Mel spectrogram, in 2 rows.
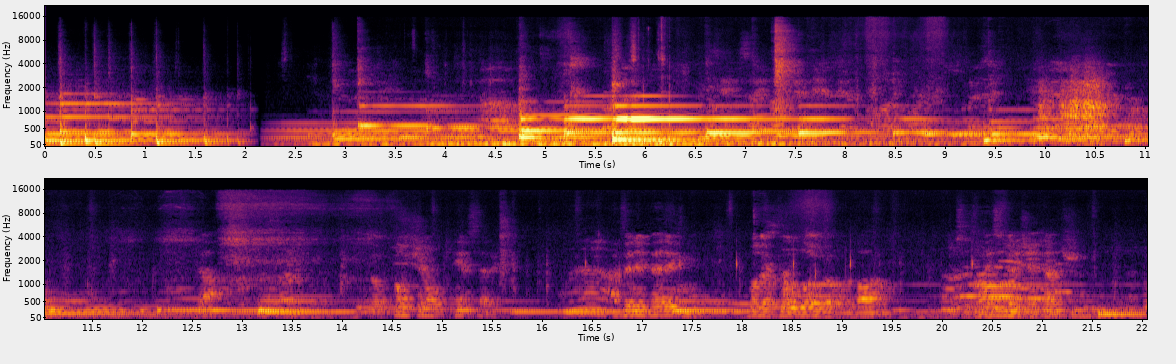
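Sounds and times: handpan notes ringing: 0:02.3 - 0:11.5.

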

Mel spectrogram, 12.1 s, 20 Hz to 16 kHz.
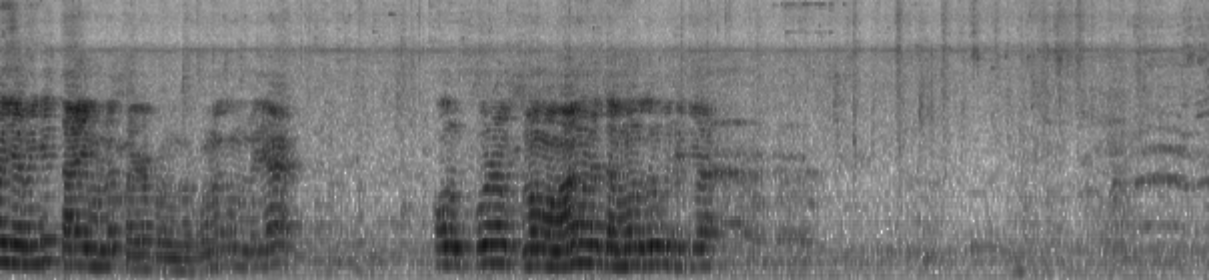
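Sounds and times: faint distant voices: 0:00.0 - 0:12.0
seated crowd background: 0:00.0 - 0:12.0.

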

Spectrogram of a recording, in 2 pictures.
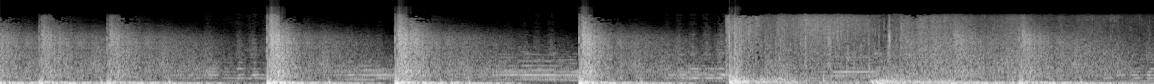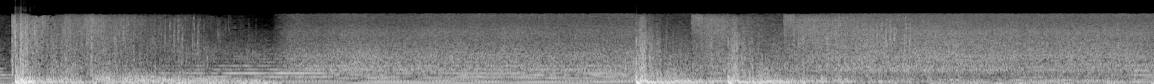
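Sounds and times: dramatic film music: 0:00.0 - 0:23.0
cannon booms: 0:07.3 - 0:08.1, 0:11.7 - 0:13.1, 0:17.9 - 0:19.9.

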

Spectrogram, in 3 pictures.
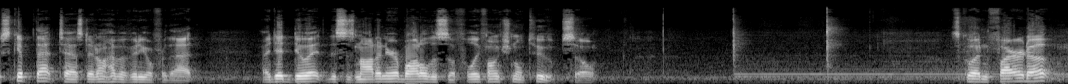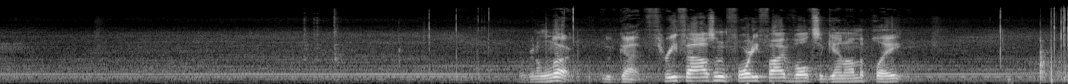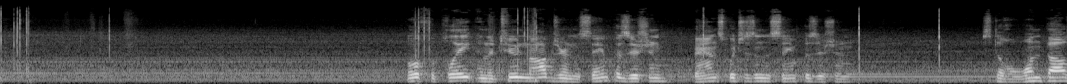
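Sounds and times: amplifier and cooling fan hum: 0:00.0 - 0:32.0.

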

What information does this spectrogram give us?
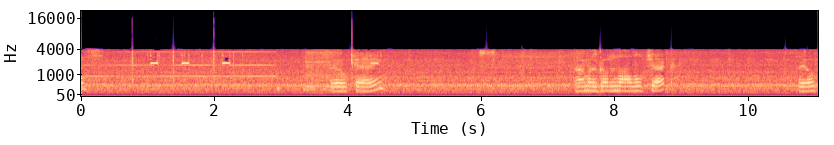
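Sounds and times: printer control panel beeping: 0:00.0 - 0:03.8.

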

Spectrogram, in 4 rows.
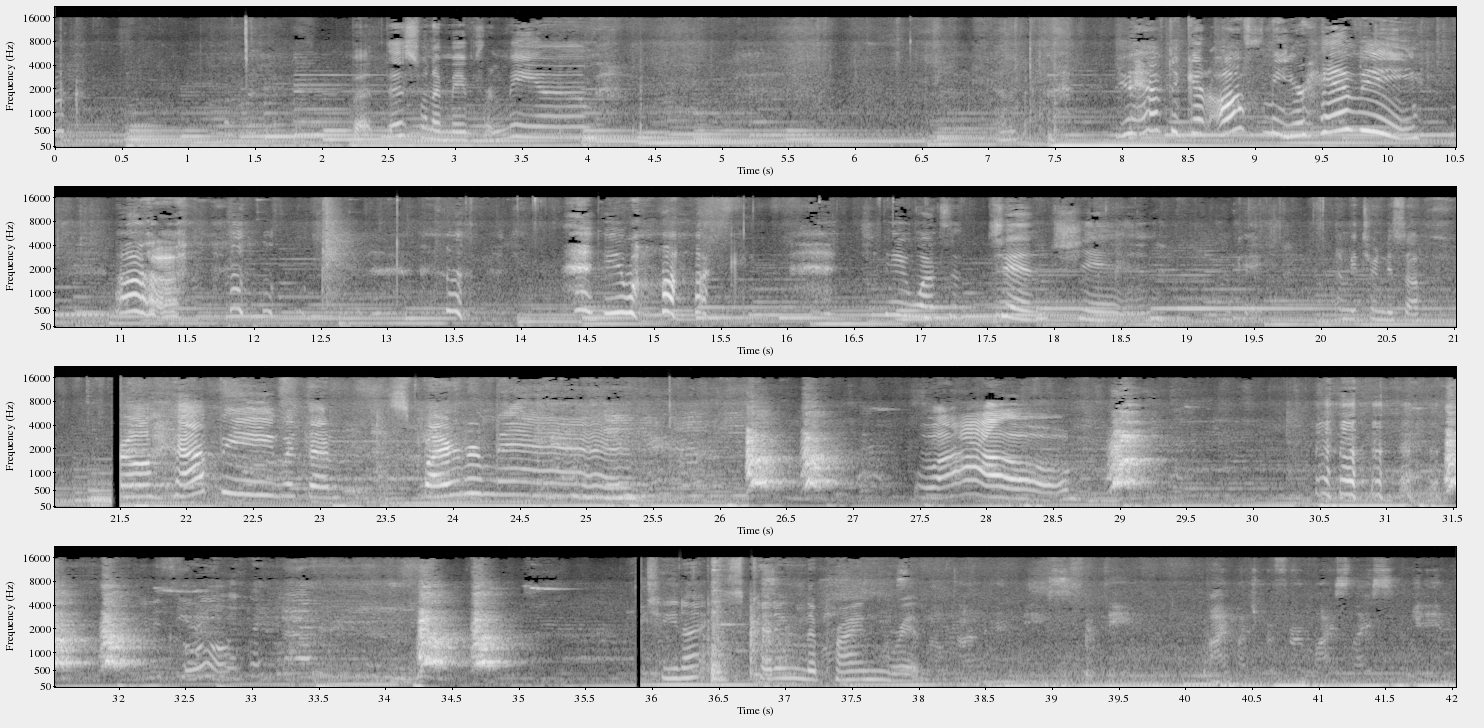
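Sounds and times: background music: 0:00.0 - 0:42.0
dog whimpering: 0:26.3 - 0:27.5, 0:31.6 - 0:35.5.

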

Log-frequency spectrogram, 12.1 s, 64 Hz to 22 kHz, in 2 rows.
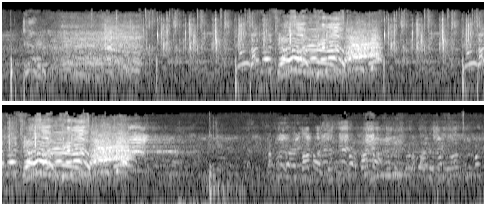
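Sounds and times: football players shouting: 0:03.0 - 0:04.8, 0:05.8 - 0:08.0.

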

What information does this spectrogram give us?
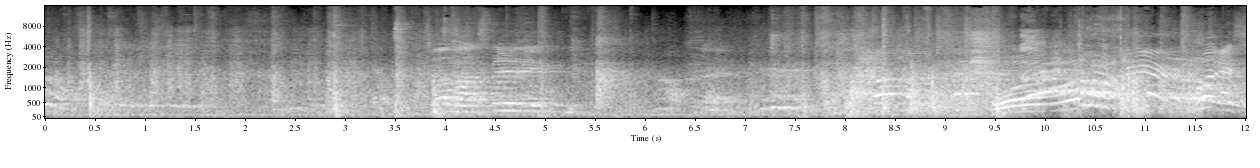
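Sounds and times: low hum in hall: 0:00.0 - 0:12.0
wrestlers slapping and thumping: 0:07.3 - 0:09.5, 0:10.4 - 0:11.6.

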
